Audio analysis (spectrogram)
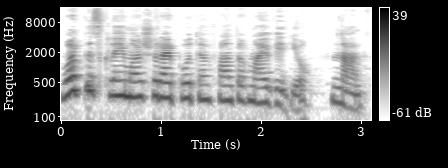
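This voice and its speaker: This is a very clean recording with a silent background. A woman speaks at a moderate pace with ordinary pitch variation. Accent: non-native. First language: not English. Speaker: true crime YouTuber giving advice. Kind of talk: Q&A advice talk.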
